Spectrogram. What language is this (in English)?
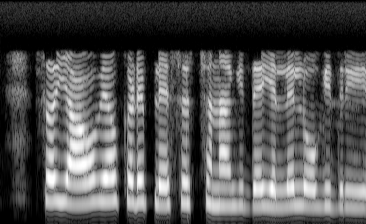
Kannada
